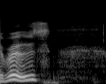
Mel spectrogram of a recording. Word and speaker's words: Roos: r o oos is is that the proper pronunciation in Holland is it Rose yeah it is Rose because it's the same meaning the flower okay yeah so um Rose why don't you tell everybody where it is that you are at the moment where you live okay hi everyone I'm rose that's how I pronounce it but it's fine that people call me ruse like the kangaroos um but I'm living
